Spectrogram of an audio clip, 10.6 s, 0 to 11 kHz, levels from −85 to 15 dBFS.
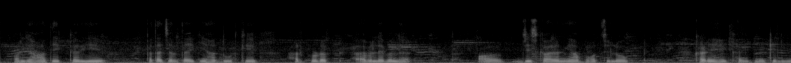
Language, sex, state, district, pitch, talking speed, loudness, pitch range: Hindi, female, Jharkhand, Sahebganj, 190 Hz, 155 wpm, -36 LUFS, 185-195 Hz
